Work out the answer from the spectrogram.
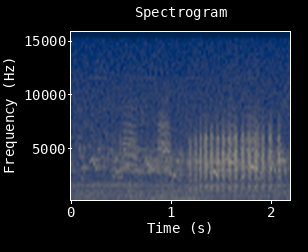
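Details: Eurasian reed warbler at a 2023 nest site, singing in a wet meadow beside the Vilaine above the Arzal dam, Brittany, on 15 June 2023: a few scratchy warbled notes, then a fast, even run of high, dry chirrups, with faint hiss.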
